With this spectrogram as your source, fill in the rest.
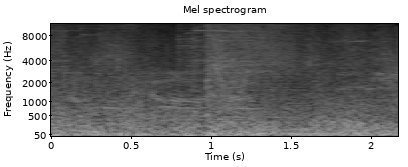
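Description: An explosion booms in a game.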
